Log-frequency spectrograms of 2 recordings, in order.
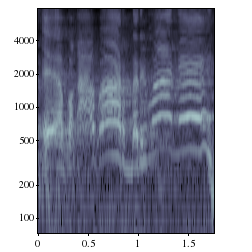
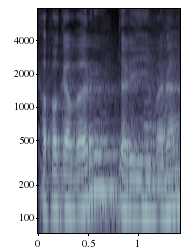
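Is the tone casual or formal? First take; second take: casual; formal. First: It is said in a casual, friendly tone. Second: It is said in a stiff, formal tone.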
